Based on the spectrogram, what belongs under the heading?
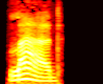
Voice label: "lad", English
